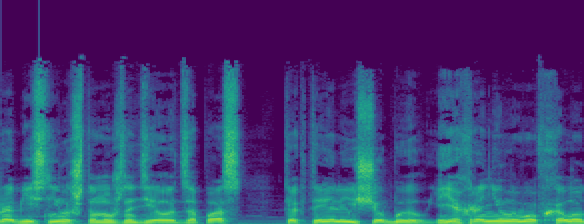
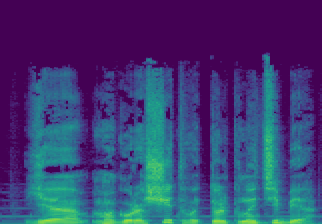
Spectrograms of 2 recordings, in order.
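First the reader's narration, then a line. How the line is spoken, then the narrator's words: Soft, gentle. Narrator (Russian): мягко сказал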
